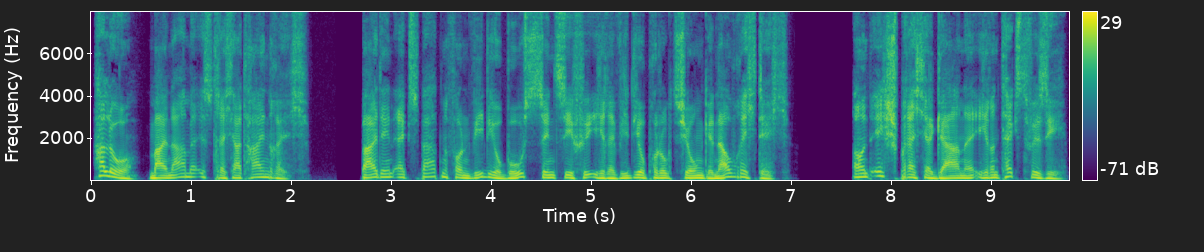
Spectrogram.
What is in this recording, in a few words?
Voiceover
